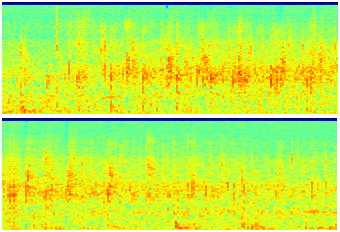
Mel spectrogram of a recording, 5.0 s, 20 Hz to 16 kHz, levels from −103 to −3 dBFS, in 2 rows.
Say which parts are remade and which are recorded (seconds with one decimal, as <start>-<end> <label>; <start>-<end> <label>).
0.0-5.0 recorded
